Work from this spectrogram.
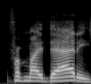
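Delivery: plain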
